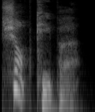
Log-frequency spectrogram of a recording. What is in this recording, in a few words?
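"shopkeeper", British English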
